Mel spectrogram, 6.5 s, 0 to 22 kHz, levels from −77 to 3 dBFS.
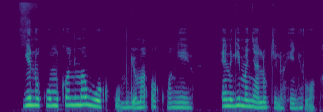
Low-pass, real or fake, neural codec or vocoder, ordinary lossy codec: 19.8 kHz; fake; vocoder, 44.1 kHz, 128 mel bands every 512 samples, BigVGAN v2; none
